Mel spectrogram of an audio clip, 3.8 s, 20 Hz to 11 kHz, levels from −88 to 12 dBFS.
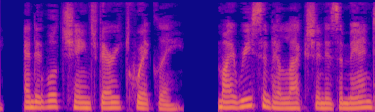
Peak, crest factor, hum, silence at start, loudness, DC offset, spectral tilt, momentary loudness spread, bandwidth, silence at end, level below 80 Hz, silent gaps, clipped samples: -8 dBFS; 14 dB; none; 0 s; -23 LUFS; under 0.1%; -5 dB/octave; 8 LU; 10.5 kHz; 0 s; -58 dBFS; 1.86-2.17 s; under 0.1%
